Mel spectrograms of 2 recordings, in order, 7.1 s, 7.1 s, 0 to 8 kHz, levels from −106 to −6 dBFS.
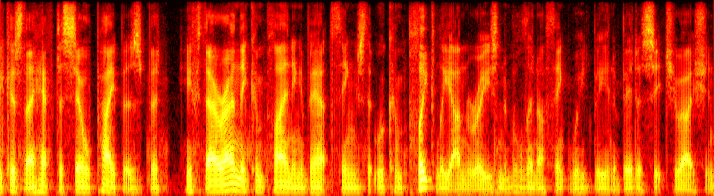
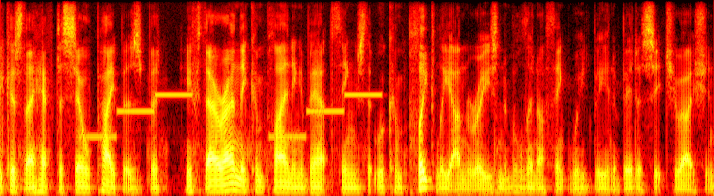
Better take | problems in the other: first | background sound (Telephone); 16 dB below the speech

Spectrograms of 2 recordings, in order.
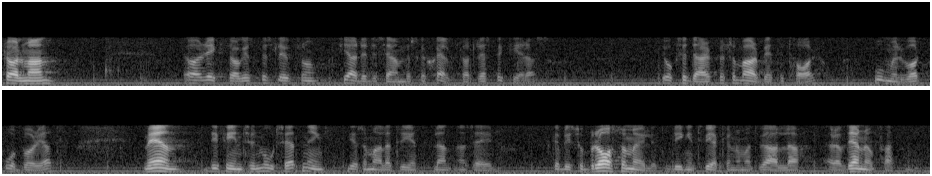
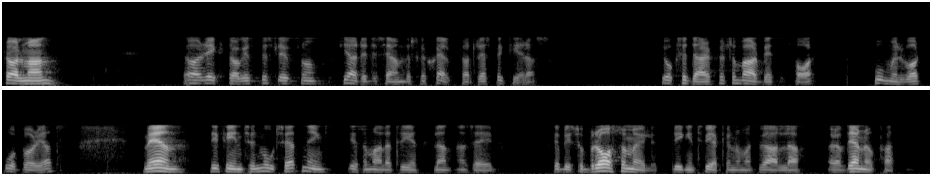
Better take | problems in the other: first | noise reduction (neural mask model DeepFilterNet 3)

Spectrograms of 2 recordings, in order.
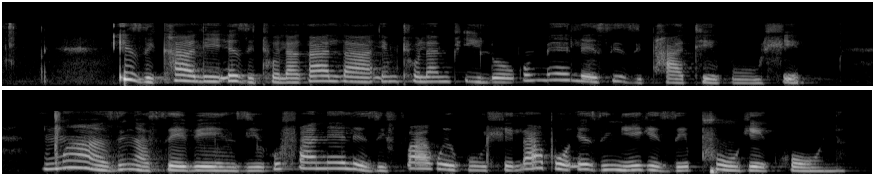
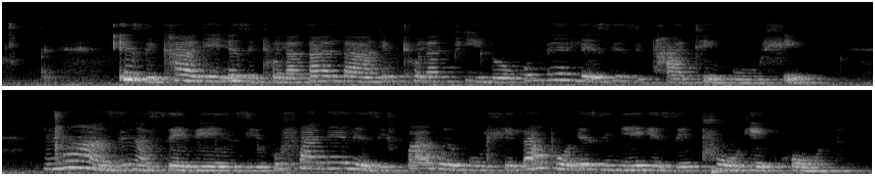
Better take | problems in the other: first | background sound (Boat, Water vehicle); 17 dB below the speech // room echo; dies away in 0.6 s

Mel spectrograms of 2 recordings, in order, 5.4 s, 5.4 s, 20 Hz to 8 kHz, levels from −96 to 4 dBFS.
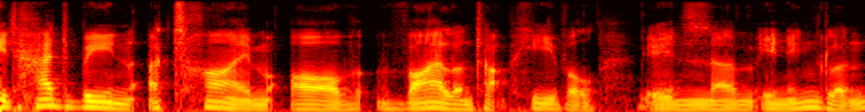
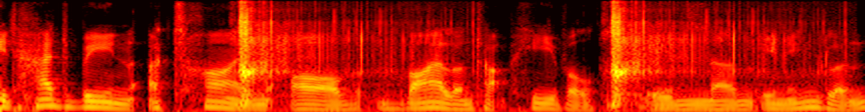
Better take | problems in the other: first | background sound (Fire); 4 dB above the speech

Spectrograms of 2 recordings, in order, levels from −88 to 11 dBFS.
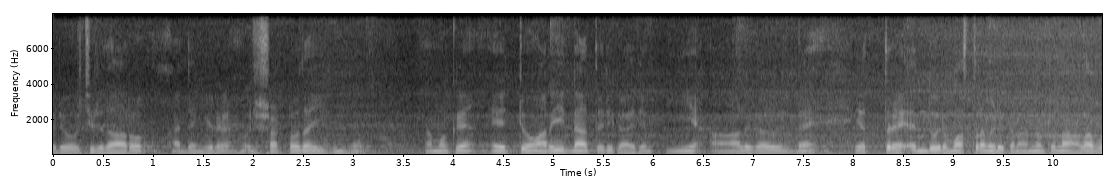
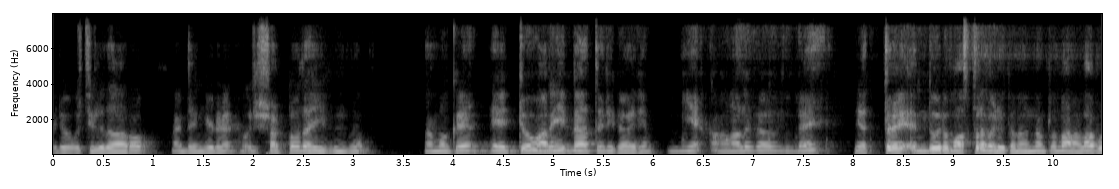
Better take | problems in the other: first | noise reduction (neural mask model DeepFilterNet 3)

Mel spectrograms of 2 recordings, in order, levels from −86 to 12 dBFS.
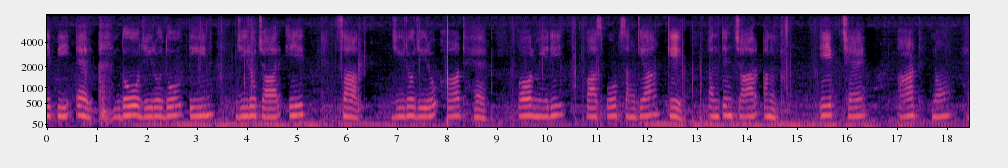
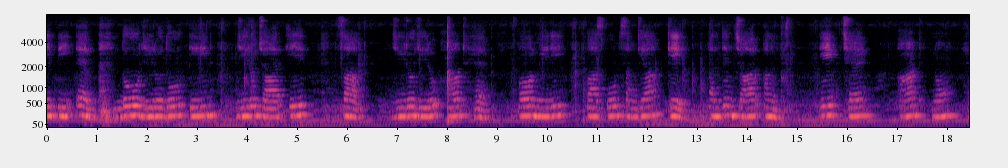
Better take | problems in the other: first | room echo; dies away in 1.2 s

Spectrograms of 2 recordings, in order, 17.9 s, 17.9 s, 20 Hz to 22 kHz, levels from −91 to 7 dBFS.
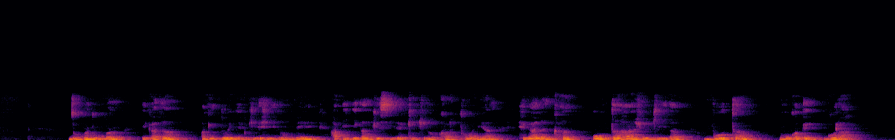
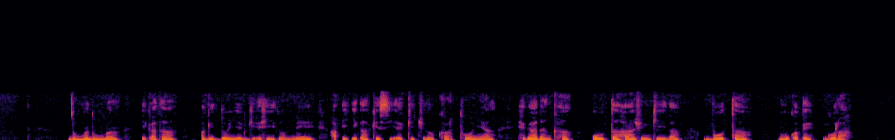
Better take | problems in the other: second | room echo; dies away in 0.8 s

